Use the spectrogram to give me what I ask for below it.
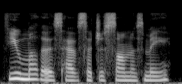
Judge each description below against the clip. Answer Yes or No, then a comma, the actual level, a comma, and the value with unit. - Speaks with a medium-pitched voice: No, high, 205 Hz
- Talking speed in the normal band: No, fast, 265 wpm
